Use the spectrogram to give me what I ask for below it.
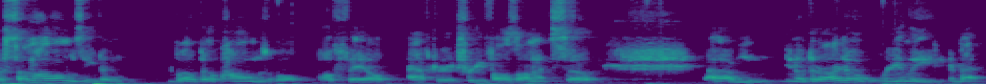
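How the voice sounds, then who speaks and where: Storm chaser, male, crisp-edged bright voice, conversational and rambling live report, echoey space. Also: medium pitch, slight background noise. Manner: rambling, informal, matter-of-fact. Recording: roomy, echoey sound.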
